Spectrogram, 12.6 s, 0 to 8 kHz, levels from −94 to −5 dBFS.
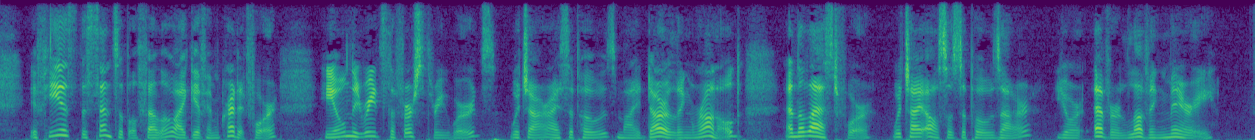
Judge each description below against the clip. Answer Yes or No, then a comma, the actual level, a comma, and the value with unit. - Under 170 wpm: No, average, 180 wpm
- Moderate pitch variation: No, wide, 6.2 semitones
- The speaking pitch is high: No, medium, 175 Hz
